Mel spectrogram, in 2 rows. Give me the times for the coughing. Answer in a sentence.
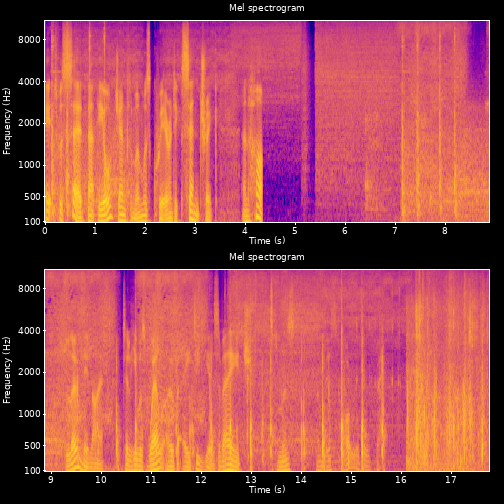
The coughing can be heard from 6.4 to 7.8 s.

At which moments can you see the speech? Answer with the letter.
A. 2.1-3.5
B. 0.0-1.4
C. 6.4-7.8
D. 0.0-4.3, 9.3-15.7
D.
